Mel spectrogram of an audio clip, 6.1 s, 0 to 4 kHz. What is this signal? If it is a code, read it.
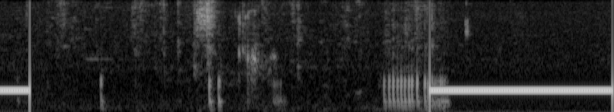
Ringback tone (North America), 440 + 480 Hz.
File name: CENTRAL GENERAL / out zabdi.escobedo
